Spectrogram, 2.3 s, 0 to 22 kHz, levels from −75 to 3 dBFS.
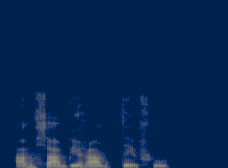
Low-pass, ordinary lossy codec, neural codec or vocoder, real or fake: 9.9 kHz; MP3, 96 kbps; autoencoder, 22.05 kHz, a latent of 192 numbers a frame, VITS, trained on one speaker; fake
